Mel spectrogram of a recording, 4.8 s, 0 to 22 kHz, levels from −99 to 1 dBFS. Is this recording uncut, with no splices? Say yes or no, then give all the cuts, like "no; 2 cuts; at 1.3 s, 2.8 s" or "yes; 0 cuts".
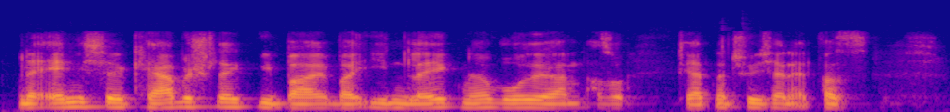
yes; 0 cuts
